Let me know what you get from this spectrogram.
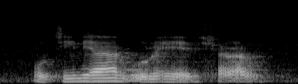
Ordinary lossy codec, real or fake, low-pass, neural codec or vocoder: none; fake; 7.2 kHz; vocoder, 22.05 kHz, 80 mel bands, HiFi-GAN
